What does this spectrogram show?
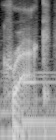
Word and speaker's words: craic: The word is crack, pronounced crack.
